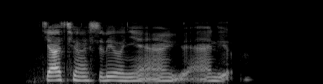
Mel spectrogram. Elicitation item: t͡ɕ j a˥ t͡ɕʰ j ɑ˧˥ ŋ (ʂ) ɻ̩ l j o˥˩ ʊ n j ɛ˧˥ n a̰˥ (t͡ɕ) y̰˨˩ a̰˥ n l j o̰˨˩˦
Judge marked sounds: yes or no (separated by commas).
yes, no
